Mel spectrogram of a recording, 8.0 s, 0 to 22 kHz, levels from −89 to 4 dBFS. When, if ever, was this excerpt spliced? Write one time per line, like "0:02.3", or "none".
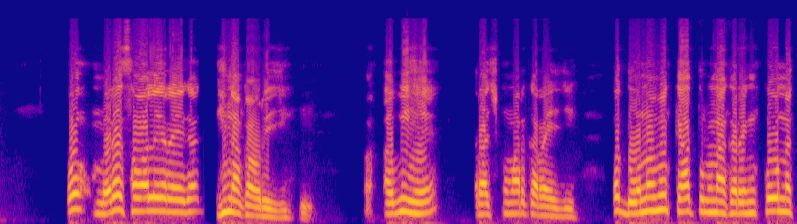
0:02.1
